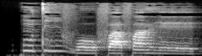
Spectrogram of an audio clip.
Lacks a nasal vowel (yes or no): no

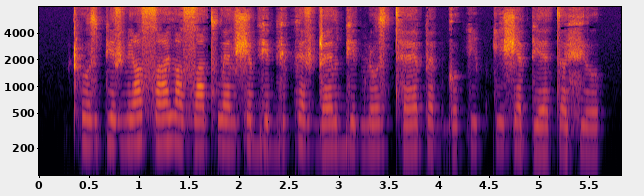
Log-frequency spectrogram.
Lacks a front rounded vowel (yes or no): yes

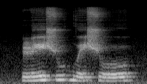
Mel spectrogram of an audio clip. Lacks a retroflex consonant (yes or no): no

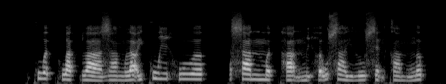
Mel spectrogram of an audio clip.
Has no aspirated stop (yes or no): yes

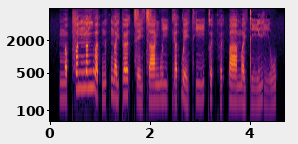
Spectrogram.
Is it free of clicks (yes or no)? yes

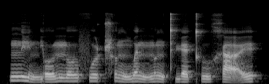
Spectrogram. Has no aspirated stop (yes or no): no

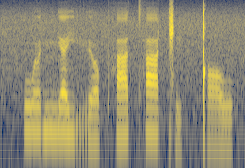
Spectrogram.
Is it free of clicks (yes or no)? no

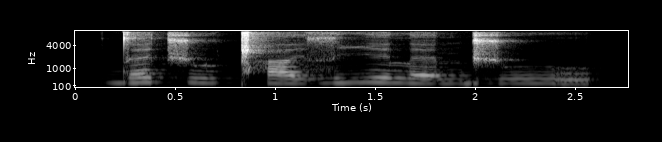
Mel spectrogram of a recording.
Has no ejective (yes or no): yes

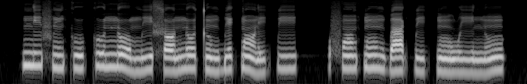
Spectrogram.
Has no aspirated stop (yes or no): yes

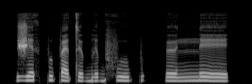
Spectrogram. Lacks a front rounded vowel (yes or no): no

